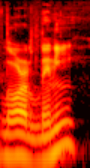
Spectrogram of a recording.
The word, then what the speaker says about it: Laura Linney: Laura Linney? – Yep.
